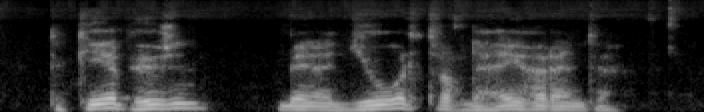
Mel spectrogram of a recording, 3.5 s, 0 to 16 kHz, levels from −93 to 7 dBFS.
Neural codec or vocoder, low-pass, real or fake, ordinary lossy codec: codec, 44.1 kHz, 7.8 kbps, DAC; 14.4 kHz; fake; Opus, 32 kbps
